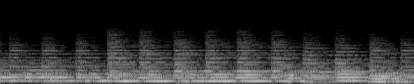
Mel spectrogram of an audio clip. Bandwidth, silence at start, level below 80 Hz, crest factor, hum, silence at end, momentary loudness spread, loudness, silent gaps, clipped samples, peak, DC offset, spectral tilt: 5.2 kHz; 0 s; -52 dBFS; 12 dB; none; 0 s; 3 LU; -24 LUFS; none; under 0.1%; -12 dBFS; under 0.1%; -10.5 dB/octave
